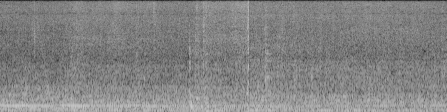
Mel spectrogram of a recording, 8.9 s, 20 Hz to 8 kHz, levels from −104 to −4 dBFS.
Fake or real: real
